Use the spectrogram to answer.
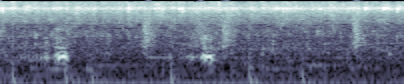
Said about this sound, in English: That's a frog croaking in the background.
